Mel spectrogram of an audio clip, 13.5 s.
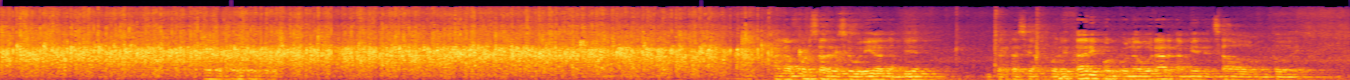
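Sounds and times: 
audience applause: 0:00.0 - 0:08.6
speech: 0:07.8 - 0:13.2.

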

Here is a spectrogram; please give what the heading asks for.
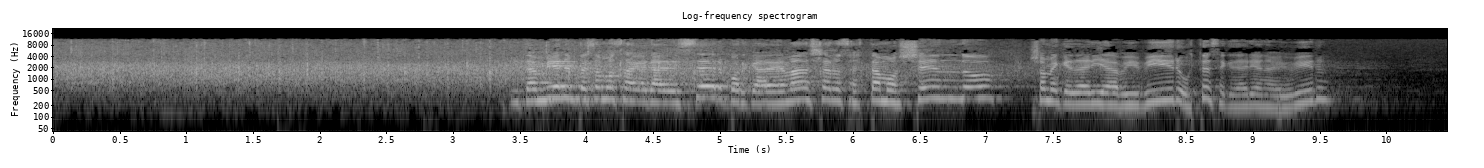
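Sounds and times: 
very loud audience applause: 0:00.0 - 0:07.6
speech: 0:03.4 - 0:09.7.

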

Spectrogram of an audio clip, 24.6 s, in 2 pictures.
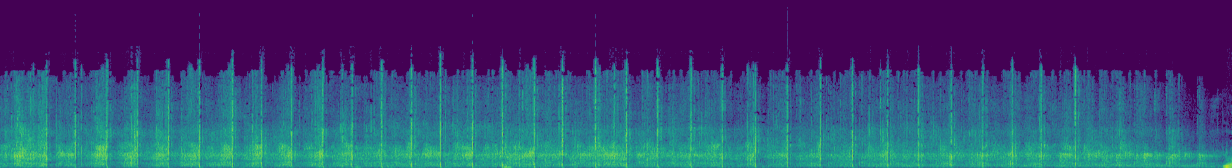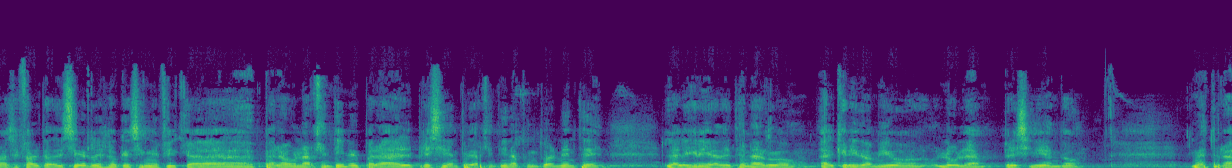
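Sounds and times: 
sustained applause from a large audience: 0:00.0 - 0:12.7
speech: 0:12.2 - 0:23.2, 0:24.2 - 0:24.6.

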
